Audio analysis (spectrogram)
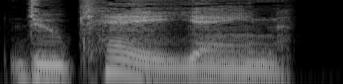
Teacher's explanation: The way rolled it out, you would have thought the word had an extra syllable.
